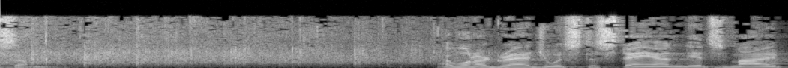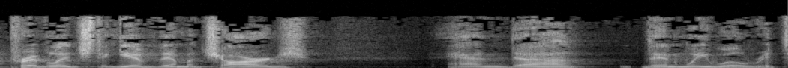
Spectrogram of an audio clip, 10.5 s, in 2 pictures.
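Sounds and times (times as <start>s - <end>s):
audience applause: 0.0s - 3.5s
speech: 0.1s - 0.4s, 3.0s - 7.4s, 8.2s - 10.5s.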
